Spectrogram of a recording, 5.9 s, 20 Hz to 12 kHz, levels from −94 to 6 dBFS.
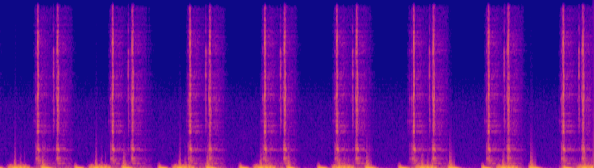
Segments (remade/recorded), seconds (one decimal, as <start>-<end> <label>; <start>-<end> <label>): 0.0-4.1 remade; 4.1-5.9 recorded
